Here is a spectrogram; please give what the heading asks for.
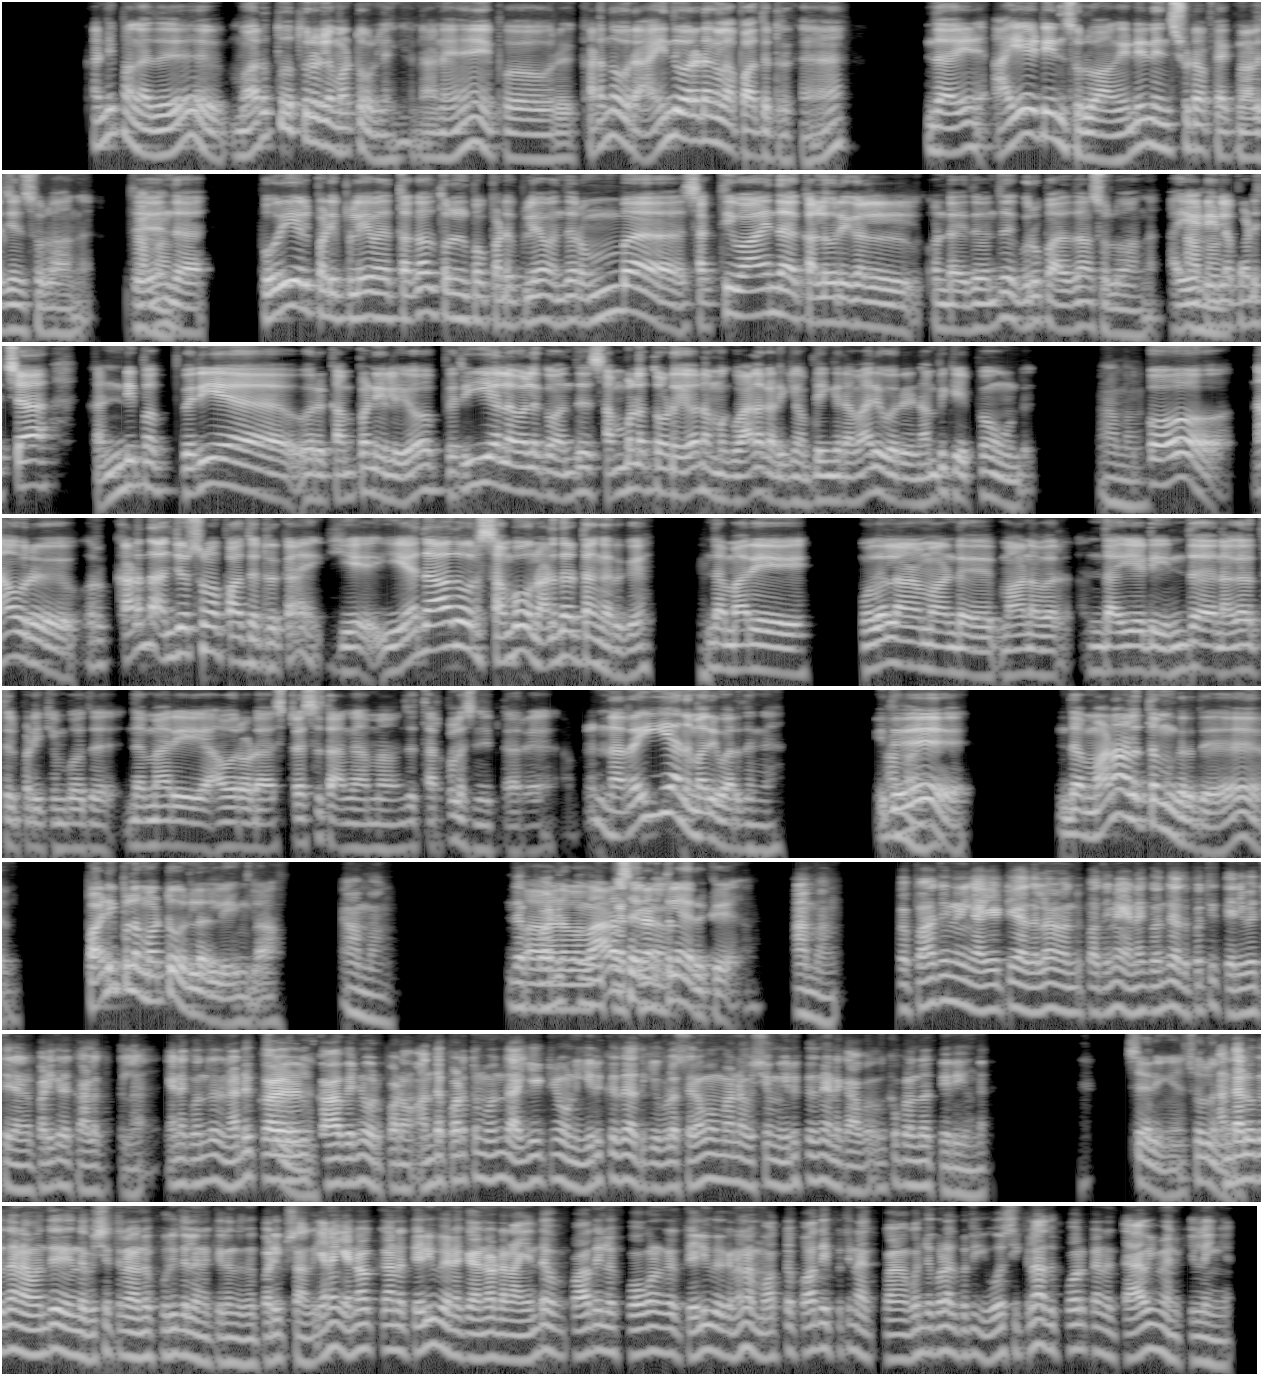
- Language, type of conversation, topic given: Tamil, podcast, தியானம் மனஅழுத்தத்தை சமாளிக்க எப்படிப் உதவுகிறது?
- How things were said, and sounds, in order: in English: "இந்தியன் இன்ஸ்டிடியூட் ஆப் டெக்னாலஜின்னு"; in English: "லெவலுக்கு"; other noise; in English: "ஸ்ட்ரெஸ்"; other background noise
